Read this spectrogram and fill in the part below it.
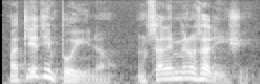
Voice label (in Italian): "chetassi", crespinese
